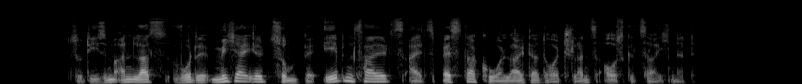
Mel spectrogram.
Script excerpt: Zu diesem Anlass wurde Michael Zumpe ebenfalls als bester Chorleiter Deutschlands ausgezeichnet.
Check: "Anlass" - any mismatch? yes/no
no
